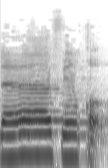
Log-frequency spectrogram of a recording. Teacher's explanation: آگے الف مد ہے, دال کو 1 سیکنڈ کھینچنا ہے, قاف کو سٹاپ کریں گے, قلقلہ کریں گے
